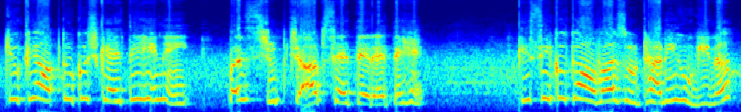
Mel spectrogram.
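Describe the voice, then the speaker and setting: A feisty, sharp-tongued young wife , as a woman puts her on, her voice pitched high and bright. She talks back defiantly and in lively swings. Her tone is quick and cutting. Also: a little hiss or hum, low-quality recording.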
